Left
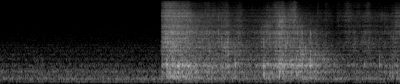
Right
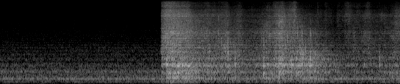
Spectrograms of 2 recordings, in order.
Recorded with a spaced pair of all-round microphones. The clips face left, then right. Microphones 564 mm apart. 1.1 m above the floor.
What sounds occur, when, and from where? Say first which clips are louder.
1.6 s a zipper: even; 40° right (ahead or behind), 3.5 m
